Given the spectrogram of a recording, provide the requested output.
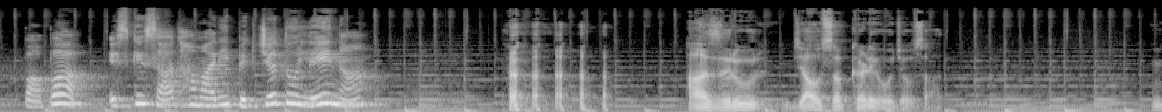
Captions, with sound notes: Papa, take a picture of us with him. [Laugh] Yes, of course! Go stand together.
